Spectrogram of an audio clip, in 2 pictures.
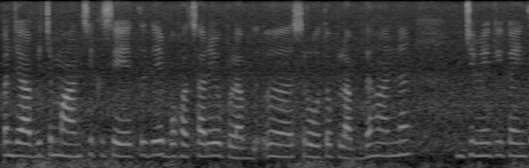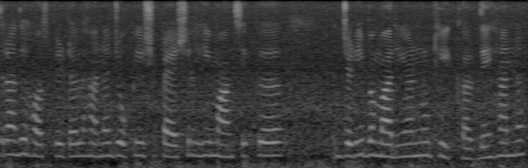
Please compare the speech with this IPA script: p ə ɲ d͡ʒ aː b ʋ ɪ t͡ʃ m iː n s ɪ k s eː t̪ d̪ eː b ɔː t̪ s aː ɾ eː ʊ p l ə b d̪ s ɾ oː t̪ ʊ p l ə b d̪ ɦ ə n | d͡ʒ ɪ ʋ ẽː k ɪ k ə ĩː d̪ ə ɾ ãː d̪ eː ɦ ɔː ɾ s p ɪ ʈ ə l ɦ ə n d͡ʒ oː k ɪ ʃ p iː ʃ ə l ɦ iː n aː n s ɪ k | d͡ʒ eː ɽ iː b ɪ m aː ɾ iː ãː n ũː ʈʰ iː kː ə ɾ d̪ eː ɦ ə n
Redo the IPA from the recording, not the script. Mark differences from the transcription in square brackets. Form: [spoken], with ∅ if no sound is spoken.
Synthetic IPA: p ə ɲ d͡ʒ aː b ʋ ɪ t͡ʃ m [aː] n s ɪ k s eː t̪ d̪ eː b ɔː t̪ s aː ɾ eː ʊ p l ə b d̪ s ɾ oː t̪ ʊ p l ə b d̪ ɦ ə n | d͡ʒ ɪ ʋ ẽː k ɪ k ə ĩː [t̪] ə ɾ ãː d̪ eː ɦ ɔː [∅] s p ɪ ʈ ə l ɦ ə n d͡ʒ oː k ɪ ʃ p [ɛː] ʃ ə l ɦ iː [m] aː n s ɪ k | d͡ʒ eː ɽ iː b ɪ m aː ɾ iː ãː n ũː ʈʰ iː kː ə ɾ d̪ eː ɦ ə n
